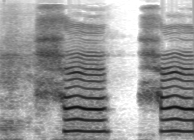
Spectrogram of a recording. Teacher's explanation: Dibaca 2 harokat karena ada alif sebelumnya fathah, mad tabi'i. Ha, tenggorokan bagian tengah, mengalir nafasnya dan mengalir suaranya.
